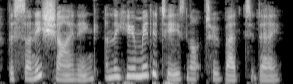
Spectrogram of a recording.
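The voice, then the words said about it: Birmingham English accent. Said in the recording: “I still have my Brummie accent”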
